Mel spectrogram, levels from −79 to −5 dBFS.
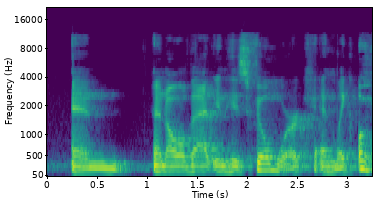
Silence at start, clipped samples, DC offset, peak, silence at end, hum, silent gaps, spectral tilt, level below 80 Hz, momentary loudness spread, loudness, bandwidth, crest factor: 0.25 s; under 0.1%; under 0.1%; -2 dBFS; 0 s; none; none; -5.5 dB/octave; -66 dBFS; 5 LU; -20 LUFS; 12 kHz; 18 dB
